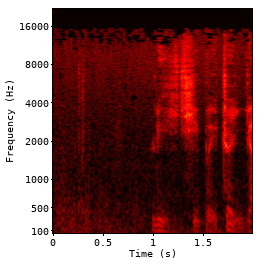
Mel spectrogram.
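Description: An elderly man speaks calmly and gravely.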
